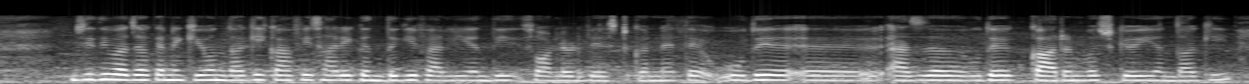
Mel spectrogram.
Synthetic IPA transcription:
d͡ʒiːd̪iːʋəd͡ʒaːkənːeːkjõːɦʊ̃nd̪aːkɪkaːfʰiːsaːɾiːɡənd̪əɡiːpʰɛːliːə̃nd̪iːsɔːlɪɖʋeːsʈkəɾneːt̪eːod̪eː | ɛːzʊd̪eːkaːɾənʋəʃkjoːiːɦʊ̃nd̪aːkɪ

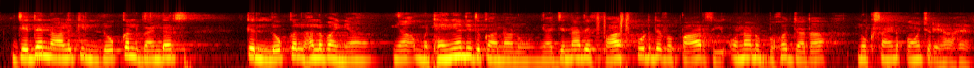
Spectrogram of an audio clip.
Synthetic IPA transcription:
d͡ʒɪd̪eːnaːlkɪloːkəlʋɛ̃ːɳɖəɾs | t̪eːloːkəlɦəlʋaːijãːjãːməʈʰaːijãːd̪iːd̪ʊkaːnãːnũːjãːd͡ʒɪnːãːd̪eːpʰaːsʈpʊɾʈd̪eːʋəpaːɾsiːʔʊnãːnũːbɔːt̪zjaːd̪aː | nʊksaːnpɔ̃ːt͡ʃɾɪɦaːɦɛː

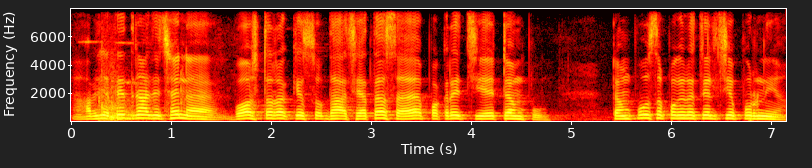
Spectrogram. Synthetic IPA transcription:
abet̪ed̪inad͡ʒet͡ʃʰənɛbɔsʈəɾəkːesubd̪ʱat͡ʃʰet̪əsə̃pəkɾɛt̪̚t͡ʃʰijɛʈempu | ʈempusə̃pəkɾɛt͡ʃelt͡ʃʰijɛpuɾnija

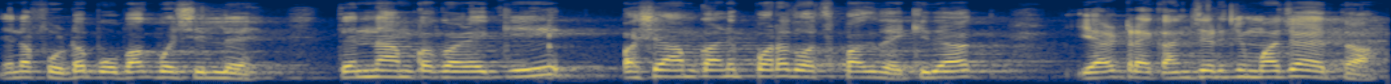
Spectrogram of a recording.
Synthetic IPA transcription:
d͡ʑ̪ɛnːafoʈopopak̚bəɕilːẽt̪enːaamkakəɭekiːəɕẽamkaɽ̃ipəɾət̪ʋət͡spakd̪akid̪jak | jaʈɾɛkãɲt͡ɕeɾt͡ɕiːməd͡ʑajet̪a

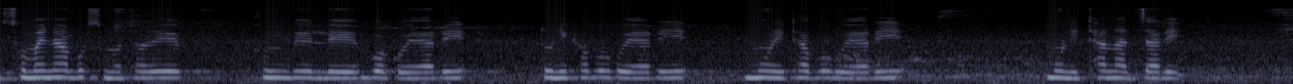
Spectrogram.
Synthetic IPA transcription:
sɔmajnabɔsɔmɔtʰaɹi | pʰuŋbiɹlibɔɹɡɔjaɹi | d̥unikʰabɔɹɡɔjaɹi | mɔnitʰabɔɹɡɔjaɹi | mɔnitʰanazaɹi

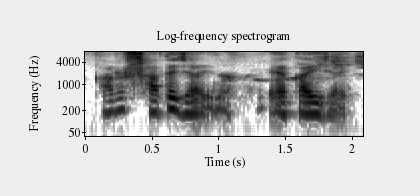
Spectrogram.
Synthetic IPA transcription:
kaɾoʃat̪ʰed͡ʑa̰jna̰ɛ̰kajd͡ʑa̰j

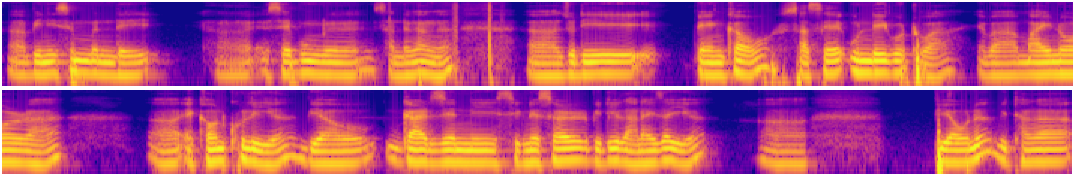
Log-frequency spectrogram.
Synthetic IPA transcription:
binisɯmbɯndej | esebuŋnɯsandɯŋaŋɯ | zɔdi | b̥ɛŋkawsaseʔundejɡɔtʰua | ɛbamajnɔɹa | ɛkawntkʰulijɯbijawɡaɹzenːisiɡnɛsaɹbidilanajzajɯ | b̥ijawnɯbitʰaŋa

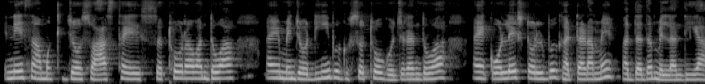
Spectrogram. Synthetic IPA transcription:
ɪnesãmʊ̃kʰẽd͡ʑoswaːst̪ʰəesʊʈʰoɾɐʋə̃n̆d̪oaː | ɛ̃ːmʊ̃ɦɪ̃ɲd͡ʑoɗĩːbɪsʊʈʰoɡʱʊd͡ʑɾə̃nd̪oaː | ɛ̃ːkoːleːsʈoːlbɪɡʱɐʈəɽ̃ə̆mẽmɐd̪əd̪mɪlə̃nd̪iaː

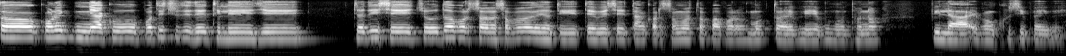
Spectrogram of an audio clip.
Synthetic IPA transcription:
t̪ɔkɔɽ̃ek̚njakupɾɔt̪ist̪ʰɾut̪id̪ewt̪ʰiled͡ʒe | d͡ʒɔd̪iset͡ʃɔwd̪ɔbɔɾsɔɾɔsɔpɔd̪ɔd̪iɔnt̪it̪eβeset̪aŋkɔɾɔsɔmɔst̪ɔpapɔɾɔmukt̪ɔɦebeːbɔŋd̪ʱɔnɔ | pilaḛbɔŋkʰusipajbḛ

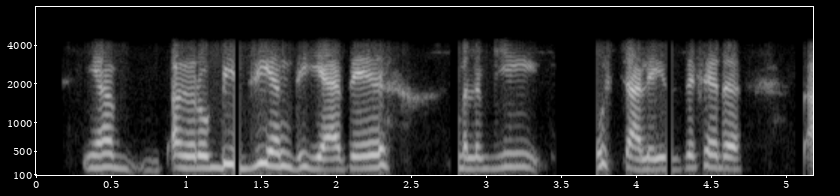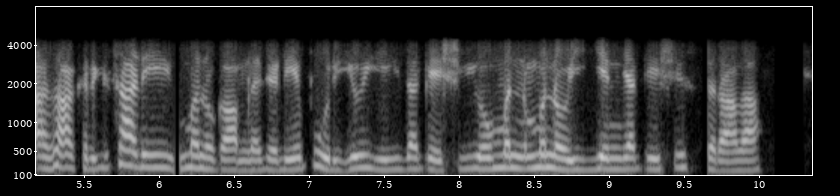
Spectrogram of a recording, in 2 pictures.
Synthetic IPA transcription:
jãːəɡəɾoːbiːd͡ʒiːɦə̃nd̪iːɛːt̪eː | mət̪ləb̚k̬iː | ʊst͡ʃaːliːt̪eːpʰɪɾ | əsaːkʰəɾiːkisaːɽiːmənõːkaːmnɛ̃ːd͡ʒeːɽiːɛːpuːɾiːɦoːiːed͡ʒ̪ãːkeːʃiːoːməmənoːiːɡend͡ʒãːkɪʃɪst̪əɾãːd̪aː

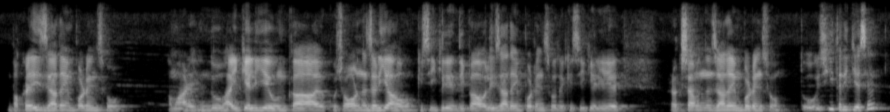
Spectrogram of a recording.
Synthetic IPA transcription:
bɐkɽəizjaːd̪aɪ̃mpɔːɾʈə̃nsɦoː | ɦɐmaːɾeɦɪ̃nd̪ubʱaːikelieʊnkakʊt͡ʃʰɔːɾnɐzəɾijaɦoːkɪsikelied̪iːpaʋaːlizjaːd̪aɪ̃mpɔːɾʈə̃nsɦot̪okɪsikelie | ɾɐkʃabə̃nd̪ə̃nzjaːd̪aɪ̃mp̬ɔːʈənsɦo̰ːt̪oɪsit̪ɐɾiːqese

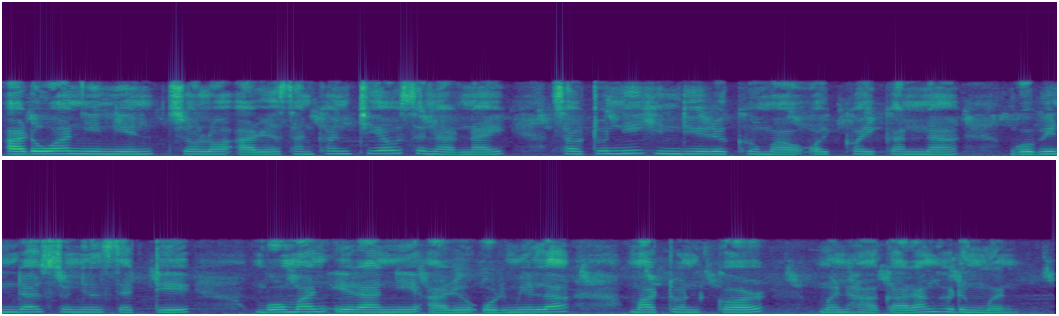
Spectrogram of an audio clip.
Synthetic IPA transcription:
aɾɔwanininsɔlɔʔaɾɯsankʰantʰijawsenaɾnaj | sawtunːihindiɾɯkʰɯmawɔjkʰɔjkanːaɡɔbindasunelsetːi | bɔmaniɾaniʔaɾɯʔuɾmelamatɔnkɔɾ | mɯnɦaɡaɾaŋɦɯdɯŋmɯn

